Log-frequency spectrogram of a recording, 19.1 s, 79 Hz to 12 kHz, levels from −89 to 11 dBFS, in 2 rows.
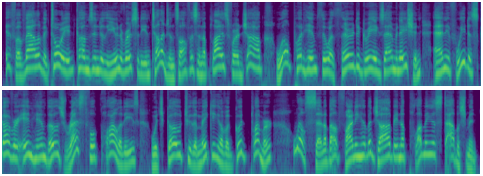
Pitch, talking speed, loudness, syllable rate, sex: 205 Hz, 160 wpm, -17 LUFS, 4.9 syllables/s, male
